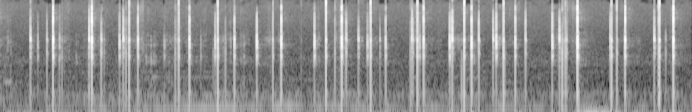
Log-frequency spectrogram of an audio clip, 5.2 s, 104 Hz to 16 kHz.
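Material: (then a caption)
Metal mesh. Long purple acrylic nails tap and scratch the two small crossed metal mesh mic capsules on the hollow plastic body of a Tascam DR-05 handheld recorder. A rapid, irregular series of sharp, bright clicks with a metallic ring near 2.7 kHz sits over a soft scratching hiss. Each tap dies away almost instantly.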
